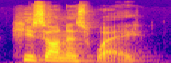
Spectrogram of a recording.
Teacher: The vowel in he is a tense E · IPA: [i]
